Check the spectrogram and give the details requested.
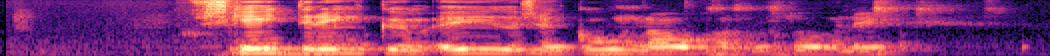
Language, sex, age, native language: Icelandic, male, 12, Icelandic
